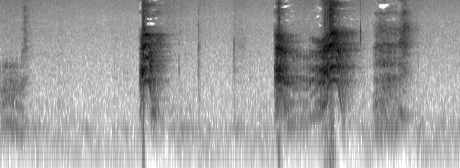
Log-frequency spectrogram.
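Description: A Pomeranian puppy gives sharp, high-pitched yapping barks, one single and then a quick run of several.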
